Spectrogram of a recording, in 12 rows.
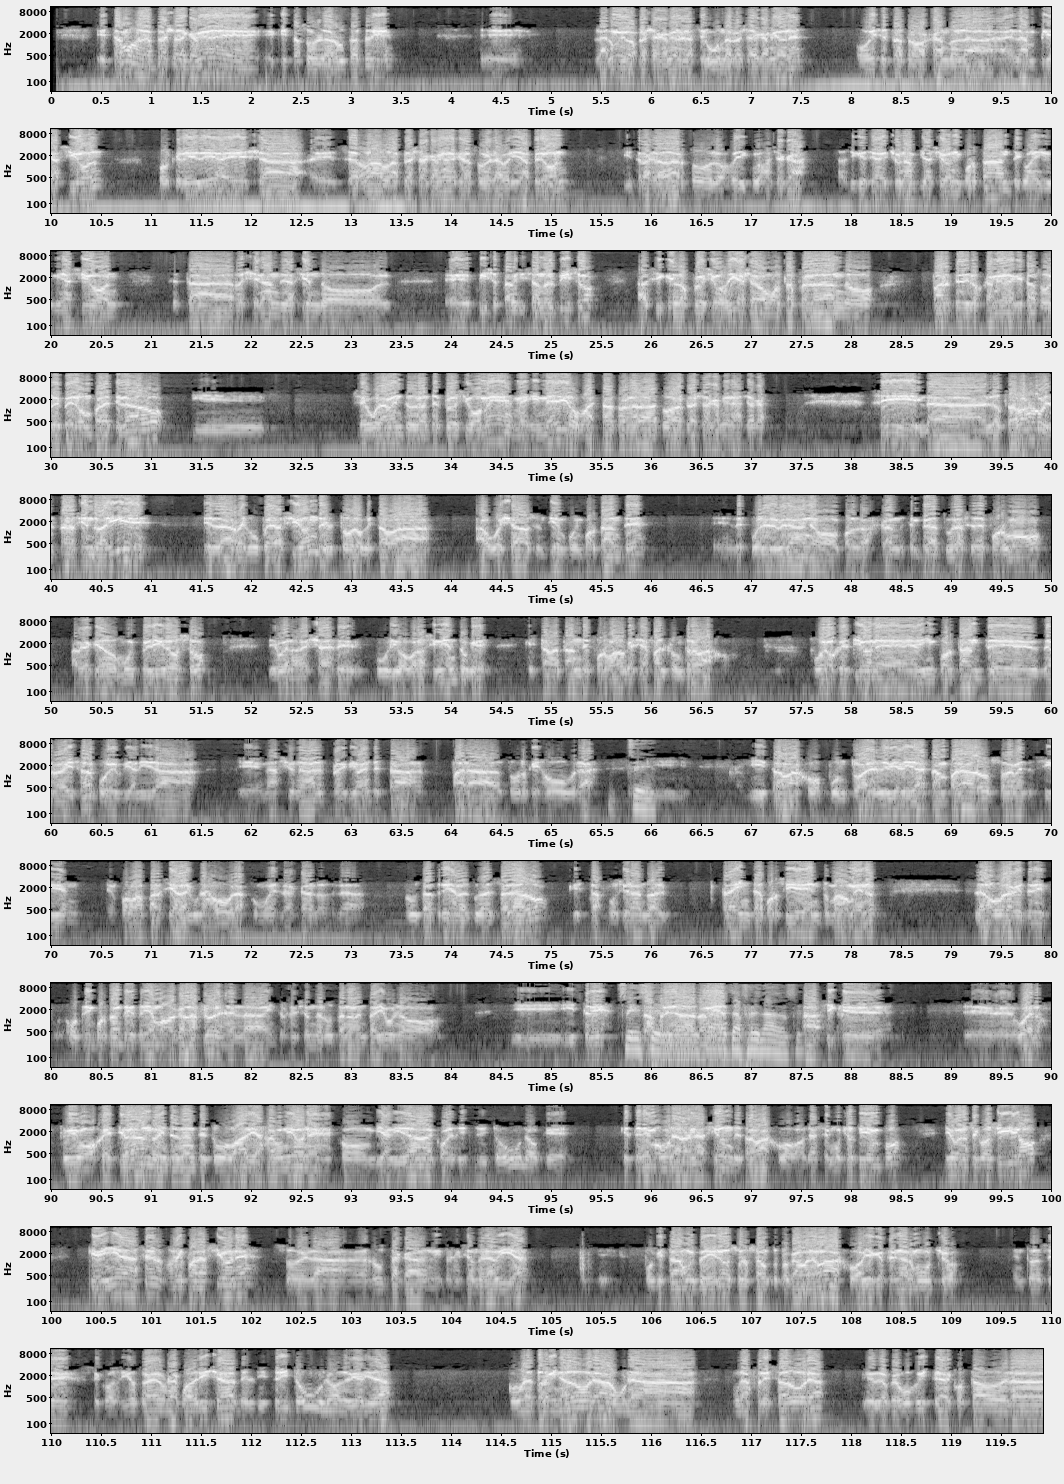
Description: (foto archivo) El secretario de Obras, Planeamiento y Servicios Públicos, habló con la 91.5 sobre los últimos trabajos en la nueva planta ubicada sobre ruta 3.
